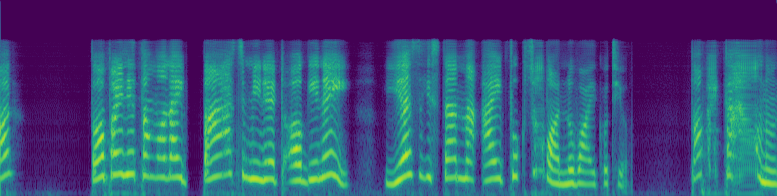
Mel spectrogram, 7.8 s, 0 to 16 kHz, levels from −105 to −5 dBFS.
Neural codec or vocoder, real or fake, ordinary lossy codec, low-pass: codec, 16 kHz, about 1 kbps, DyCAST, with the encoder's durations; fake; none; 7.2 kHz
